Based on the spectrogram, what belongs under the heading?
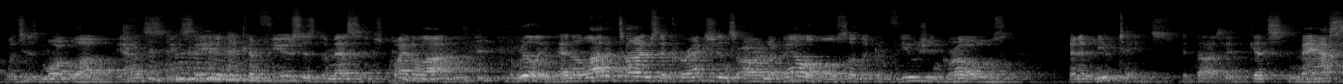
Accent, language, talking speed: American, English, 165 wpm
